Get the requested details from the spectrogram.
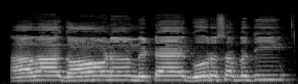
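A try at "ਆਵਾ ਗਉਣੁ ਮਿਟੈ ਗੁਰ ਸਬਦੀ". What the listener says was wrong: ਇਸੇ ਤਰ੍ਹਾਂ ਹੀ ਮਿਟੈ ਪਦ ਤੇ ਠਮਕ ਲਾਉਣੀ ਹੈ। ਮਿਟੈ ਗੁਰ ਨਹੀਂ ਕਹਿਣਾ।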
